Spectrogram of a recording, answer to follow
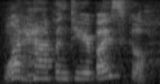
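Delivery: a light lift for the curious parent; questioning parent. Acted. Parent asking the little critter about his bike, lightly voiced. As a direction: ask it like a puzzled grown-up.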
